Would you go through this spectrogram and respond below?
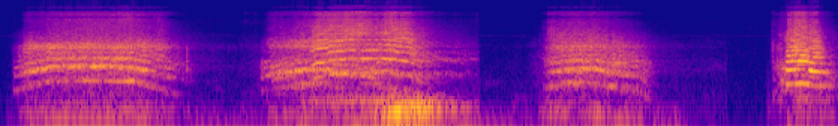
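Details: Elephant calling in four separate roaring trumpet bursts, each one to two seconds long with gaps between. The calls are harsh and rasping, and the tones waver up and down.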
